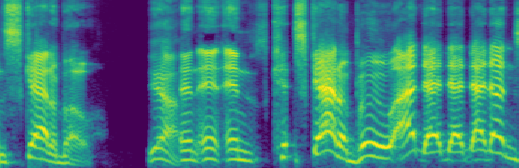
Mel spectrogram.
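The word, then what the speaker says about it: Skattebo: So just think the like Malibu rum, Scattaboo.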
